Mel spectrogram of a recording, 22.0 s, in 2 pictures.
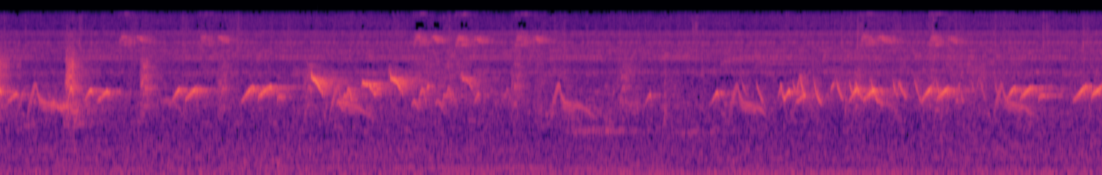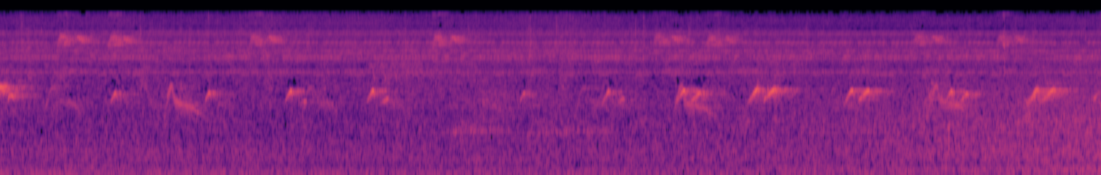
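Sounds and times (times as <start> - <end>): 
bird chorus in a tree canopy after rain: 0.0 - 22.0
thin high insect buzz: 0.0 - 22.0.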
